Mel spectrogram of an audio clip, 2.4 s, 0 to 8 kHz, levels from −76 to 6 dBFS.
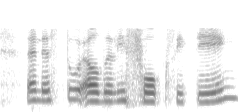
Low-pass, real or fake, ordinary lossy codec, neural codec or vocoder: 7.2 kHz; real; AAC, 16 kbps; none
